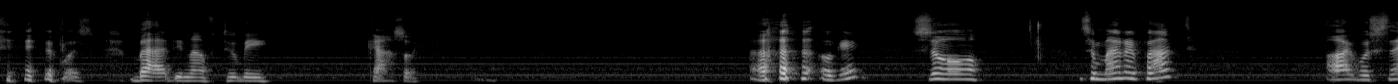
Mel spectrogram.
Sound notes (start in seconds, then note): 7.8 laughing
